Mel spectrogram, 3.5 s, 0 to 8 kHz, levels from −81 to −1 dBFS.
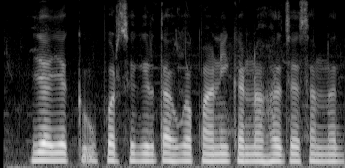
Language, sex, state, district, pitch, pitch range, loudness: Hindi, female, Jharkhand, Garhwa, 130 Hz, 130-140 Hz, -16 LUFS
